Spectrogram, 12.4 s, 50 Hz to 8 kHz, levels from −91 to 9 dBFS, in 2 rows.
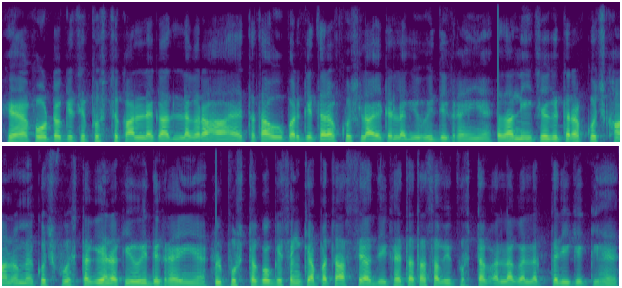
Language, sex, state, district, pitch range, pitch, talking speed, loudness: Hindi, male, Uttar Pradesh, Hamirpur, 120-135 Hz, 125 Hz, 235 wpm, -19 LUFS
